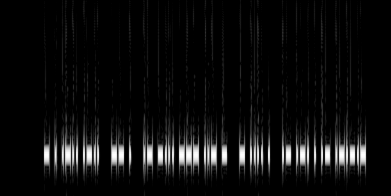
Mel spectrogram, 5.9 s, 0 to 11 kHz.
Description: Morse code, heard as a keyed tone, about 41 wpm, 700 Hz. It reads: TELL ME ABOUT THE AREA.
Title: Sentences from Top 1000 Words - Review Part 2 - 45wpm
